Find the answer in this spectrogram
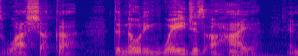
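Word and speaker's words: Oaxaca: could pronounce these names so o in the Spanish cadis is pronounced y the X in the Spanish cadis is pronounced sha the correct pronunciation of wasaka is wasaka denoting wages or higher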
